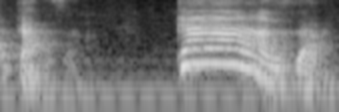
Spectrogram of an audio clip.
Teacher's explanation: sílaba cá foi pronunciada mais forte mente que a sílaba Zac então sílaba cá é a sílaba forte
